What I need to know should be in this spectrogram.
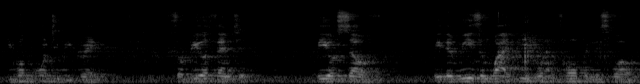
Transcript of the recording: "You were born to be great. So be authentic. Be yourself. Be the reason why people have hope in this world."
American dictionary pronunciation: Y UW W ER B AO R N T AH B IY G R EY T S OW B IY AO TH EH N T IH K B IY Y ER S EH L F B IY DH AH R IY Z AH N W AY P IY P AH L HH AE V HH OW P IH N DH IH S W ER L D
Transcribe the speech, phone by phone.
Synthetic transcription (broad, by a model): Y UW W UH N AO N T AH B IY G R EY T S OW B IY AO TH EH N T IH K B IY Y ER S EH L F B IY DH AH R IY Z AH N W AY P IY P AH L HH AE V HH OW P IH N DH IH S W ER L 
